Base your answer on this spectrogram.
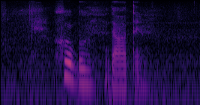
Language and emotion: Russian, sad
